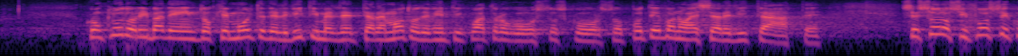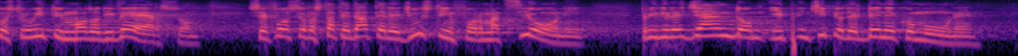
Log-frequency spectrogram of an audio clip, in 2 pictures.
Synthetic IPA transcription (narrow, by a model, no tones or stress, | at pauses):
koŋkluːd̪oɾibad̪ɛnd̪okemːolt̪ed̪elːevit̪ːimed̪elt̪erːemɔːt̪od̪elvent̪ikwat̪ːɾoaɡost̪oskorsopot̪eːvanoɛsːeɾeːvit̪aːt̪e | sesːoːlosifosːekost̪ɾuiːt̪oimːɔːd̪od̪ivɛrso | sefːosːeɾost̪aːt̪ed̪aːt̪eled͡ʒust̪eiɱformat̪sːjoːni | pɾiviled͡ʒand̪oilpɾint͡ʃiːpjod̪elbɛːnekomuːne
